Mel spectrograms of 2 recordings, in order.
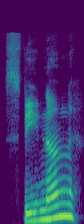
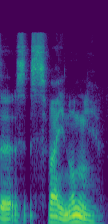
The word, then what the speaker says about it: Sveinung: Svinung, and sorry if I pronounced that poorly. Fine. It's Sveinung. It's a Norwegian name.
